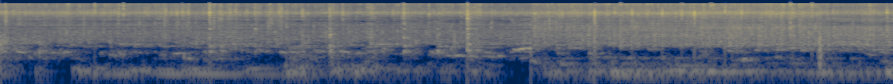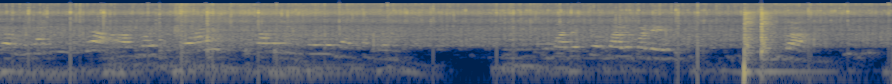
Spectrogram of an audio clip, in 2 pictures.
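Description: Pasta being stirred in a sizzling pan while it cooks, steady frying crackle with scraping and bubbling, fairly quiet, with occasional soft voice in the background.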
